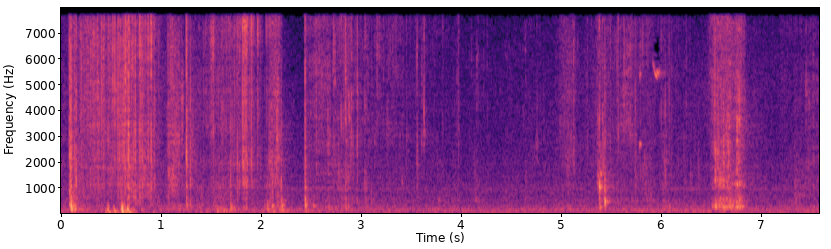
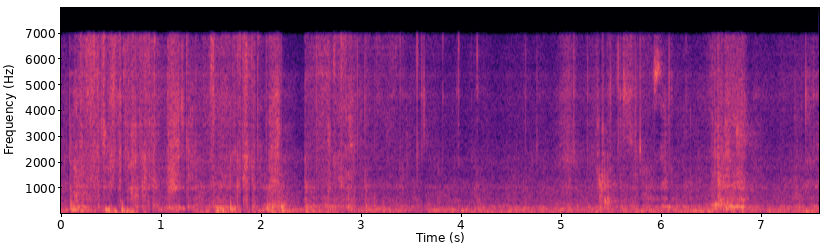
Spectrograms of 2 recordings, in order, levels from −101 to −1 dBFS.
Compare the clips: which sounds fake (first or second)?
second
